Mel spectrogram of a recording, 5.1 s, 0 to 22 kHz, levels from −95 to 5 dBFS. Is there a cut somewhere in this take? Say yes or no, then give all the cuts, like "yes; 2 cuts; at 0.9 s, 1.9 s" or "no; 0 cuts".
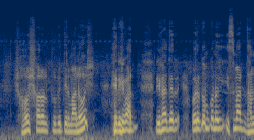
no; 0 cuts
